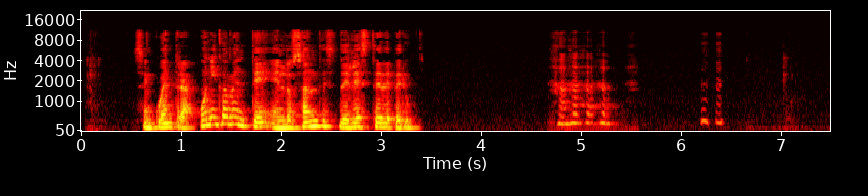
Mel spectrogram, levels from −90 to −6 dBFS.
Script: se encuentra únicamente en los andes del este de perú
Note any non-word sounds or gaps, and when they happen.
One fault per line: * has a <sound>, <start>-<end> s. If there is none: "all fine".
* has a laugh, 4.7-5.6 s
* has a laugh, 6.2-6.5 s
